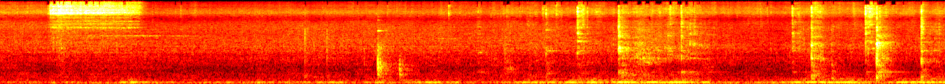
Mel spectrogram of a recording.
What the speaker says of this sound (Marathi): एक पाच मिनिट परतून घेऊया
